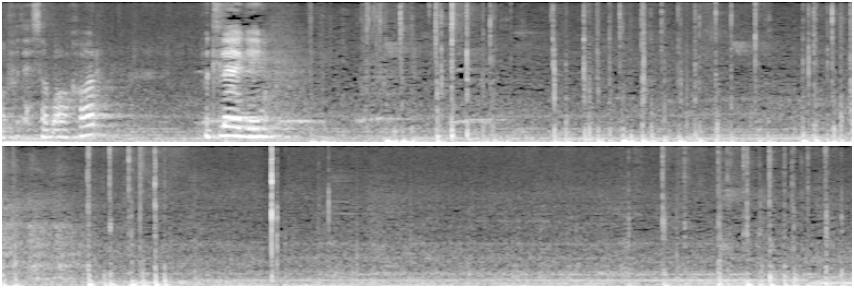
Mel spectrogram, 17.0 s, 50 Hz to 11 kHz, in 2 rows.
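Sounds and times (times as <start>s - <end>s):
keyboard typing: 3.0s - 10.2s, 14.7s - 17.0s.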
